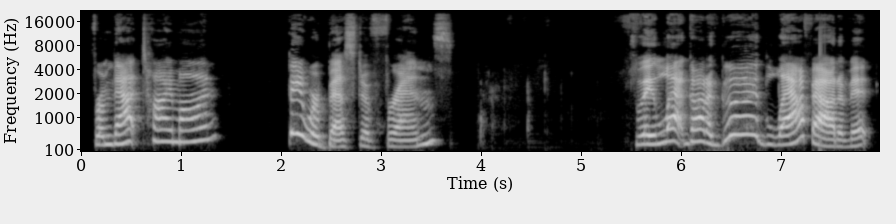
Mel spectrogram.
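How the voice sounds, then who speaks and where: Her voice sits high as she reads a children's story aloud with expressive, dramatic flair, chatting to the young audience in little asides along the way.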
